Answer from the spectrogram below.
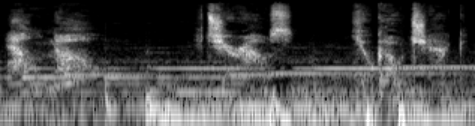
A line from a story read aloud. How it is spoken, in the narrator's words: whispered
